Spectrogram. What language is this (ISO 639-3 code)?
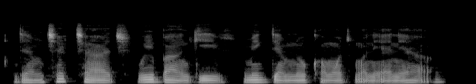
pcm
